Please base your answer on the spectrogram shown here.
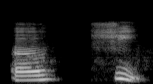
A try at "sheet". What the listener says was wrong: A sheet. Mà là nó sẽ bị bằng quá nhá. là nó sẽ khi mà đọc cái từ sheet ấy, thì nó sẽ bị là đây cái nó bằng này, đây nó bằng này.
